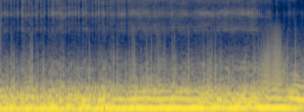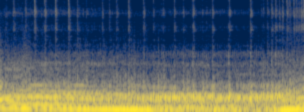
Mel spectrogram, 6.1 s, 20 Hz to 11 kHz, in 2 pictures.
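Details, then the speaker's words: 1984 Honda CR80R two-stroke ridden with a phone mounted on the front, after earlier running only on choke: a buzzy note wavering in pitch, stumbling rough then clearing, over and over. Surging. "But as you can hear, it would run rough, and clean up, run rough, clean up, run rough, clean up."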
